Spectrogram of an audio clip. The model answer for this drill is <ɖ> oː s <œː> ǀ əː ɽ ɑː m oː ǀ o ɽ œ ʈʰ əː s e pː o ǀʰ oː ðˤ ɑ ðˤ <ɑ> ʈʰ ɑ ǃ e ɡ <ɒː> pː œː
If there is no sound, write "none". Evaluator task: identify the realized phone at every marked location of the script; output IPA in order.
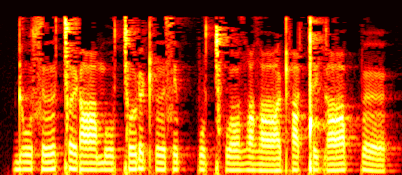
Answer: ɖ, əː, ɑː, ɑː

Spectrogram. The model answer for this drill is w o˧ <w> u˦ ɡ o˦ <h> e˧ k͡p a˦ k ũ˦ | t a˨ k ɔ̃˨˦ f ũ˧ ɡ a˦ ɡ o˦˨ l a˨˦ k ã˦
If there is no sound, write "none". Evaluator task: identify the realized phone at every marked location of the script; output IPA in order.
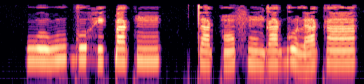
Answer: w, h

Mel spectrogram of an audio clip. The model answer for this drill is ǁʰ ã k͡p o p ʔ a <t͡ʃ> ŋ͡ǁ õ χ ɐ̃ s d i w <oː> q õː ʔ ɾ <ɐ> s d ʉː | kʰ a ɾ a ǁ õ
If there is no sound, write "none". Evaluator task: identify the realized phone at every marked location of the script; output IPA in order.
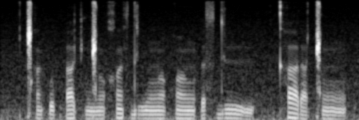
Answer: t͡ʃ, õː, ɐ

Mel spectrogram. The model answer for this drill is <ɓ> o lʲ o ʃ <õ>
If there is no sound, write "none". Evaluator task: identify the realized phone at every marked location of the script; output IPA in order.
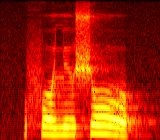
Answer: f, o

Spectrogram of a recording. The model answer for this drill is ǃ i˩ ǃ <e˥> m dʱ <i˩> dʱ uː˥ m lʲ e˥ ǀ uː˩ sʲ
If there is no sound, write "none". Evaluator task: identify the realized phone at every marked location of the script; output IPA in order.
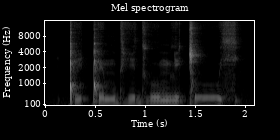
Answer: e˩, i˩

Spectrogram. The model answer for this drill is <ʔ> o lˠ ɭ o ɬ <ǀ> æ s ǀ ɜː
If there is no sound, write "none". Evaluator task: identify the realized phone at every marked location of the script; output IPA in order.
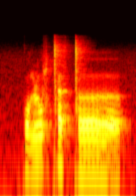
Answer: k, ǀ

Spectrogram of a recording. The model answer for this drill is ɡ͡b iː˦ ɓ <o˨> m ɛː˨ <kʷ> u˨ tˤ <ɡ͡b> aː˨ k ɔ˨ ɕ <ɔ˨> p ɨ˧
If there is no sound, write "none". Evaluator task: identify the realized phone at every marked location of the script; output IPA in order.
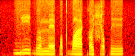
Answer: o˨, p, ɓ, ɔ˨

